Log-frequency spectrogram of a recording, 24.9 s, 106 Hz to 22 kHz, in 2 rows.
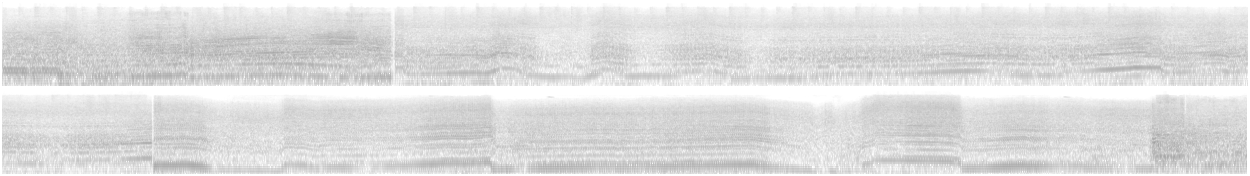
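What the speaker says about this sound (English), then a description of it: "Adnan Flash is driving a Peugeot 205 T16 Evo 2, starting in 5th place." Peugeot 205 T16 Evo 2 race car engine in a racing video game, revving loudly and continuously with rising and falling pitch as it shifts gears, sustained engine roar throughout.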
